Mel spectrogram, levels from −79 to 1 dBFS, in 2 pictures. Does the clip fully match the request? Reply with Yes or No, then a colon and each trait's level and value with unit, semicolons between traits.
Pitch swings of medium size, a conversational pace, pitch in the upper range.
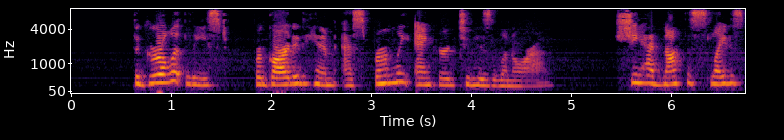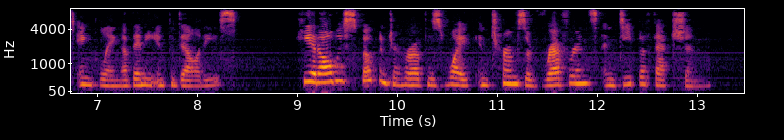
Yes: average, 3.7 semitones; average, 165 wpm; high, 210 Hz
